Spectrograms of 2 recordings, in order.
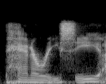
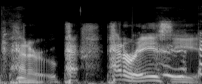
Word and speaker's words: Panarese: I've heard Panarese. I've heard Panarese. And that's what some people are like. Do you enunciate it in the Italian way? I said, no, unfortunately, it's been Americanized over the years.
